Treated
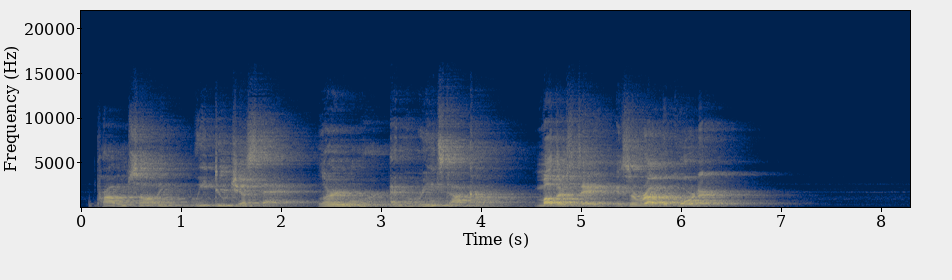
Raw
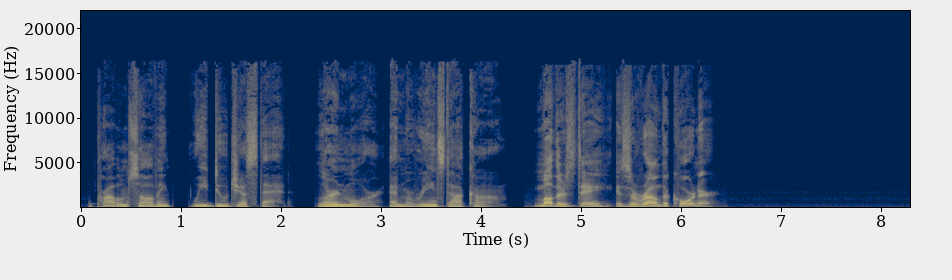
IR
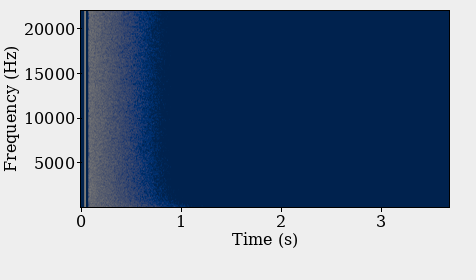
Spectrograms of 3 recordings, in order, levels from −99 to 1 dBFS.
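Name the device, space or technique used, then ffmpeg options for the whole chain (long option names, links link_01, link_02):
supermarket ceiling speaker: -filter_complex "[0:a]highpass=340,lowpass=5500,equalizer=frequency=2000:width_type=o:width=2.9:gain=5.5[link_01];[1:a]atrim=start_sample=2205[link_02];[link_01][link_02]afir=irnorm=-1:irlink=0"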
